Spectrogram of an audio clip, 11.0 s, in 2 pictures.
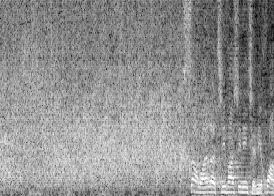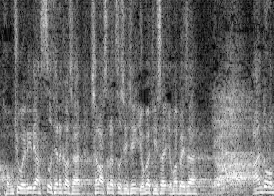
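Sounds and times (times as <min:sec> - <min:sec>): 
audience applause: 0:00.0 - 0:04.0
speech: 0:03.8 - 0:10.9.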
